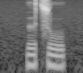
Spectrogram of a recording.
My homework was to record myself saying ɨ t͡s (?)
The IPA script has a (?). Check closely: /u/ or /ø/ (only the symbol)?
u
